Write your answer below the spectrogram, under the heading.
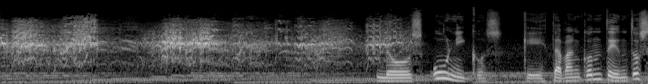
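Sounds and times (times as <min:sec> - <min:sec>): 
flock of parakeets screeching: 0:00.0 - 0:04.3
speech: 0:03.8 - 0:06.4.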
